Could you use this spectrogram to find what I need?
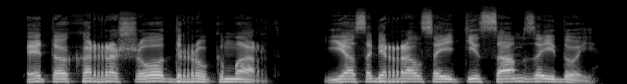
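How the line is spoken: Troll's growl. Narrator (Russian): прорычал тролль

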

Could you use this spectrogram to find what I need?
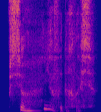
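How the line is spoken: Weak drawling elf. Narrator (Russian): слабым голосом протянула эльфийка

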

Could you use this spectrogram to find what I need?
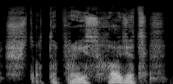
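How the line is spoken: Muttering. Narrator (Russian): пробормотал Клифф

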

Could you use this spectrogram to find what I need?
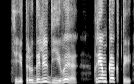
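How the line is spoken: Laughing female voice. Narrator (Russian): засмеялась Николетта

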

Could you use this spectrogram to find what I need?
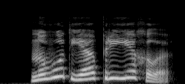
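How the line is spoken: Cheerful. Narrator (Russian): сказала весело

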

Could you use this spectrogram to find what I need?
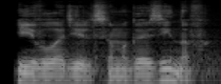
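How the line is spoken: Cold. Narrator (Russian): холодно кивнула девушка

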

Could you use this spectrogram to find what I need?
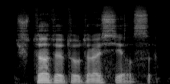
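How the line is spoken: Rude question. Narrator (Russian): грубо спросил спецагент

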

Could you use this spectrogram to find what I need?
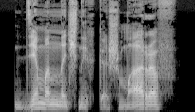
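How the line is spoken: Purred into ear. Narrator (Russian): Мурлыкнул я ему в ухо

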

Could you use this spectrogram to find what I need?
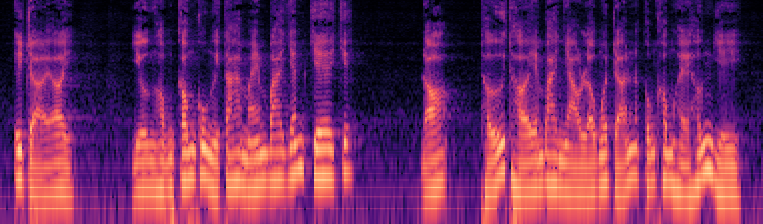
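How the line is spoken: Laughing loudly. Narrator (Vietnamese): Anh khách cười lớn, rồi nói

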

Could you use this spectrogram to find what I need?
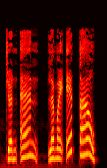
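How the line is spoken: Frenzied screaming. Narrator (Vietnamese): điên cuồng hét lên

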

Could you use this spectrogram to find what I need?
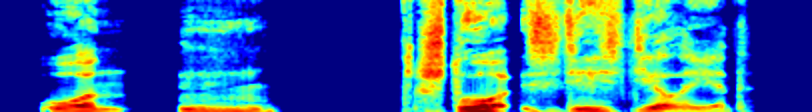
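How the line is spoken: Hoarse rasp. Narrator (Russian): Прохрипел я

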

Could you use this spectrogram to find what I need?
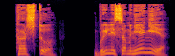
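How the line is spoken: Wry snort. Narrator (Russian): хмыкнул Стриж

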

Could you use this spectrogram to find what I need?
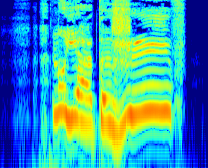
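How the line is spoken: Howling man. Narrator (Russian): взвыл тип

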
